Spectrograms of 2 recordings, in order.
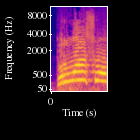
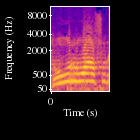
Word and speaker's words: దుర్వాసు: ఒక మాట అంటున్నాడు అంటారు ఆ దూర్వాసు దూర్వాసుడు అంటుంటారు దూకి దీర్ఘం ఇవ్వకూడదు తప్పు అది ఉచ్చారణ తప్పు దుర్వాసు మహర్షి ఆయన కోపానికి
